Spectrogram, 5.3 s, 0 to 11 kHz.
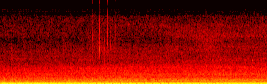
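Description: The 1978 Lincoln Town Car's 460 V8 idling with a steady low rumble.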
